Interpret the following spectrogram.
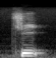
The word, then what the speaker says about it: qi: Chinese pronunciation qi, Korean pronunciation ji.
